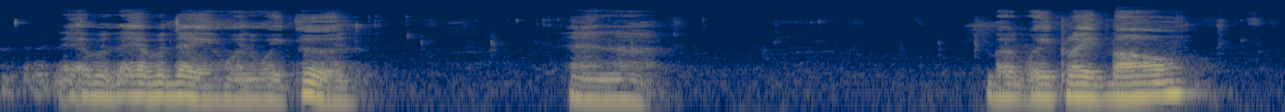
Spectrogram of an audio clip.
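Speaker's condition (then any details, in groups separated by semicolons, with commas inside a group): Parkinson's disease; never broken a bone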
